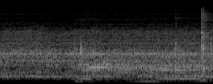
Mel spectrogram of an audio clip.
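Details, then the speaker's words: Budget mini video projector running a Raspberry Pi game: a constant airy whoosh with a faint steady whine throughout; the cooling fan blows very loudly, its main flaw. "donc vous pouvez l'entendre surtout le premier défaut c'est surtout le bruit du du ventilateur ça souffle très fort"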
